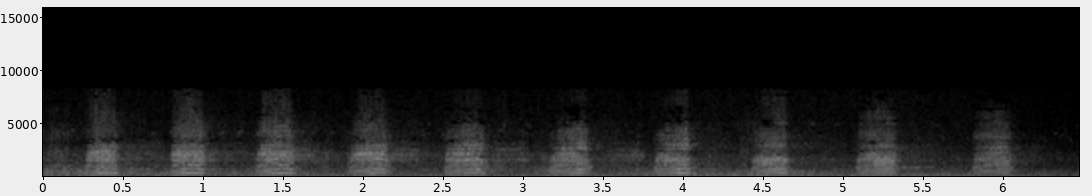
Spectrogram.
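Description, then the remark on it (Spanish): A duck quacks repeatedly in a steady rhythm, about nine loud, nasal calls evenly spaced, on the choppy waters of the Jehuň pond, built on the Zidlina river in 1492, with a low constant hum of water or background noise underneath. “Hoy en día surcan las encrespadas aguas del estanque de Jehuň patos y cisnes”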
